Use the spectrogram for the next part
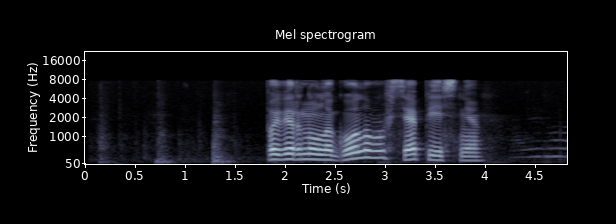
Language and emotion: Russian, neutral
